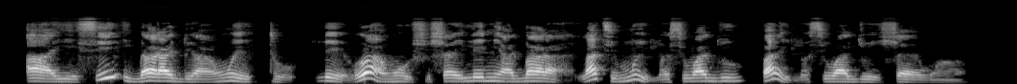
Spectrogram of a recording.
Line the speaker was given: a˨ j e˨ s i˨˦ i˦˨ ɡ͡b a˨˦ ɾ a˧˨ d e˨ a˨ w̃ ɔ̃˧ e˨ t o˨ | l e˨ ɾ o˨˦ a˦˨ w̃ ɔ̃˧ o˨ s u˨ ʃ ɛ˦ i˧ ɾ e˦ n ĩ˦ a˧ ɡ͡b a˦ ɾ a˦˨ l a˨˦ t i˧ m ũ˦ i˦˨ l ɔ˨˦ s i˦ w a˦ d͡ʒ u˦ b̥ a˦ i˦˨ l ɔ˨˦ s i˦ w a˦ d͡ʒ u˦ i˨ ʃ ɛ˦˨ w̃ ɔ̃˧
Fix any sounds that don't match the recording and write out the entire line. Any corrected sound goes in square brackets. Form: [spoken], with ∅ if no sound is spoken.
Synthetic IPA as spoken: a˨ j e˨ s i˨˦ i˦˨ ɡ͡b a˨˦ ɾ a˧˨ d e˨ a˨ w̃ ɔ̃˧ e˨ t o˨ | l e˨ ɾ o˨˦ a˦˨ w̃ ɔ̃˧ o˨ [ʃ] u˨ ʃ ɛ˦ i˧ [l] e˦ n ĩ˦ a˧ ɡ͡b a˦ ɾ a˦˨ l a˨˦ t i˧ m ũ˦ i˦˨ l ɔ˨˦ s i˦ w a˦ d͡ʒ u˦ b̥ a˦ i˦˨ l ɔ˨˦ s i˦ w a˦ d͡ʒ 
